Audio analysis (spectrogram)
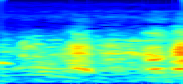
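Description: A dog at the start of a canicross race gives a few short yips and barks over a roughly one-second span, close by and moderately loud amid crowd noise.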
